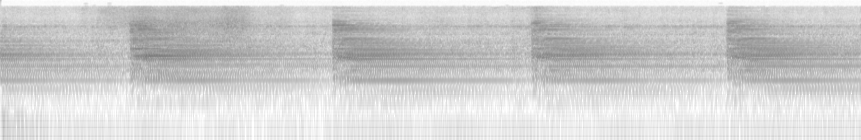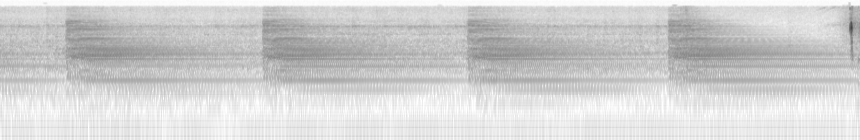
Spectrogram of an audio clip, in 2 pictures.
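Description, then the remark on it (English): An antique clock ticks loudly and steadily, about once a second. Each tick has a bright, ringing metallic edge that fades before the next one. There is no talking. “And that is the antique clock.”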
